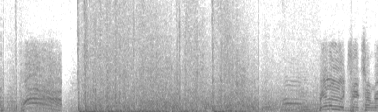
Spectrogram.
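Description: Dense musket volleys crackle in a video game battle, a continuous, rapid rattle of overlapping shots filling the middle, with voices shouting before and after the firing.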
